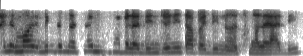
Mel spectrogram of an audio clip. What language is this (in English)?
Nepali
